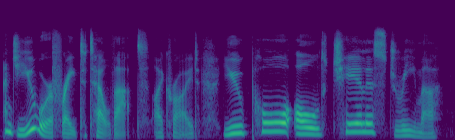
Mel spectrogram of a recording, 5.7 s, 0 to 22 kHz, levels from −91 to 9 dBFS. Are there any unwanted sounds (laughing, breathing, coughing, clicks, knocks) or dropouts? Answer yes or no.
no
